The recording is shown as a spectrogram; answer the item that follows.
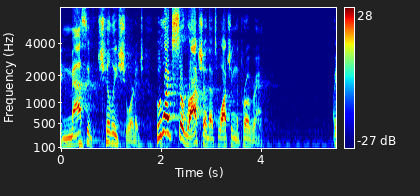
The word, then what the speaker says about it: sriracha: sriracha sriracha sriracha yeah but it's spelled sri yeah but it's sriracha like sri lanka sriracha um but a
